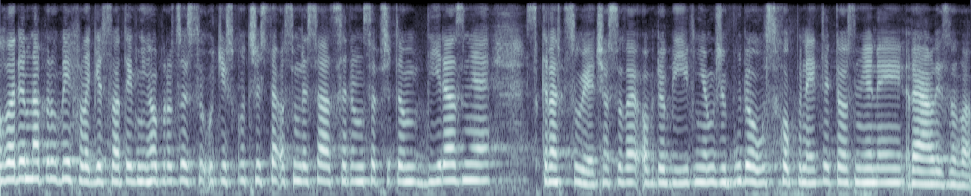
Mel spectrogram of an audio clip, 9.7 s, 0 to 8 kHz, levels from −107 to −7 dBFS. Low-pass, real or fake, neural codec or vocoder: 7.2 kHz; fake; codec, 44.1 kHz, 3.4 kbps, Pupu-Codec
